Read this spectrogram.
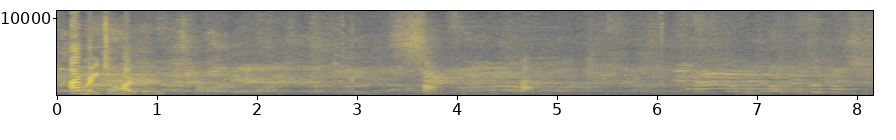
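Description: A crowd of people chatters and murmurs in a large echoing hall.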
